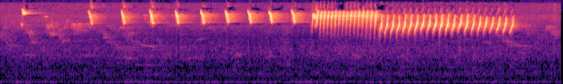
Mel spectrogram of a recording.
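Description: Warbler song in the Alstrom lecture's leaf warbler comparison: a bird delivers a run of about ten clear, evenly spaced high notes, then breaks into a fast buzzy trill lasting about two seconds, close and loud against a quiet background.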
